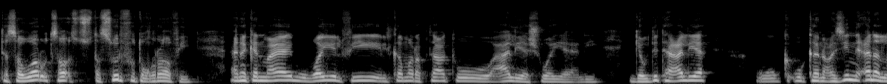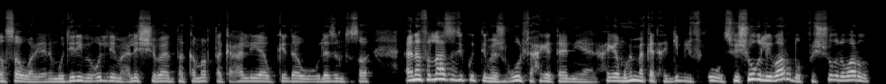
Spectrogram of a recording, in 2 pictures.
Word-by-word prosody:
تصوره 170 +5 +4
تص 180 -1 +1
تصوير 215 -2 +3
فوتوغرافي 145 -7 -2 0.4
أنا 175 +2 +4
كان 180 0 +2
معايا 190 +3 +5
mobile 175 +2 +1
فيه 175 -2 -2
الكاميرا 165 +2 -4
بتاعته 155 -3 -3
عالية 145 0 -1
شوية، 125 -1 -4
يعني 115 +1 -12 0.3
جودتها 140 +6 0
عالية 180 +2 +3 0.5
وك 140 +3 -9
وكانوا 165 -1 0
عايزني 195 +9 +2
أنا 200 -1 +6
اللي 155 -4 +2
أصوّر، 135 -5 0
يعني 120 +3 -6
مديري 165 +7 0
بيقول 160 +3 -3
لي 165 - -1
"معلش 150 +3 -1
بقى 145 0 0
أنت 135 -1 -7
كاميرتك 140 -1 -6
عالية 150 +3 -2
وكده 140 +2 -4
ولازم 135 +1 -3
تصو" 130 +2 -4 0.4
أنا 220 +4 +8
في 220 - -1
اللحظة 225 -2 +3
دي 205 - 0
كنت 195 -3 -4
مشغول 140 +6 0
في - - -6
حاجة 155 -2 0
تانية، 135 -3 -3
يعني 110 -1 -10
حاجة 165 -1 0
مهمة 170 +3 +3
كانت 155 -4 -2
هتجيب 140 +6 -4
لي - - -6
الفلوس 145 +2 -4
في 175 - +2
شغلي 230 -4 +5
برضه، 205 - +2
في - - -23
الشغل 205 -4 -1
برضه. 185 -7 +1
155 Hz, 190 wpm, -23 LUFS, 135-180 Hz, 0.5 s, أنا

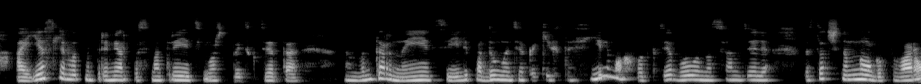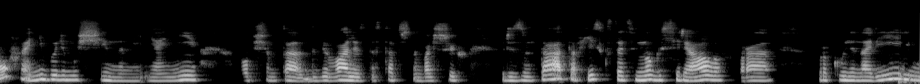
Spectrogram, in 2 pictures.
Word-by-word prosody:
А 170 - +3
если 265 - +2
вот, 230 -1 +1
например, 200 0 +1
посмотреть, 190 +1 -1
может 180 0 -4
быть, 170 0 -7
где-то 170 -3 -3 0.4
в 190 -1 -1
интернете 195 -5 +2
или 180 +4 0
подумать 205 -1 +1
о 195 - -1
каких-то 195 +1 -11
фильмах, 250 - -1
вот 185 0 -8
где 220 +2 -3
было 210 +1 +1
на 195 -1 +1
самом 195 +1 -5
деле 195 -1 -3 0.3
достаточно 240 +4 -4
много 220 -5 +5
поваров 195 - +3
и - - -3
они 220 +4 +3
были 220 -1 +1
мужчинами, 185 -5 -3
и 170 -1 -10
они 195 +6 -1 0.4
в - - -8
общем-то 180 -2 -2
добивались 180 0 +3
достаточно 190 0 -10
больших 175 +2 -6 0.3
результатов. 185 +7 +2
Есть, 225 +2 0
кстати, 205 -3 -3
много 200 0 +4
сериалов 200 0 +3
про 175 +1 -1 0.4
про 185 -1 -4
кулинарию 195 +4 +2
195 Hz, 140 wpm, -20 LUFS, 180-210 Hz, 0.4 s, много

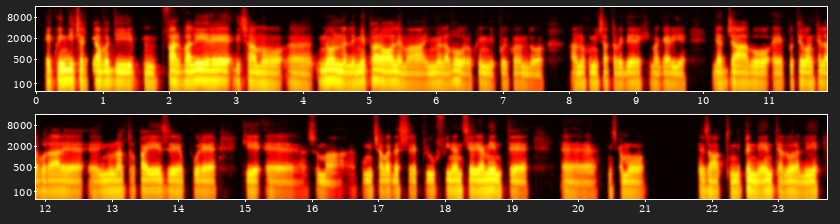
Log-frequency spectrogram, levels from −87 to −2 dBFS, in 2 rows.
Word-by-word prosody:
E 115 - +1
quindi 120 +1 +5
cercavo 115 -1 +4
di, 115 -1 +2 0.2
mhmm, 105 -1 -5
far 120 0 +5
valere, 120 +1 +6
diciamo, 105 -3 -1
ehm, 105 -3 -5
non 125 -1 +5
le 110 -1 +1
mie 115 0 +2
parole, 115 -3 +5
ma 100 -1 -1
il 100 - -5
mio 105 +1 -1
lavoro. 105 -1 0
Quindi, 105 -1 -5
poi, 105 -1 -7
quando 100 -2 -5 0.4
hanno 105 +1 -2
cominciato 110 0 -4
a 105 - -4
vedere 105 +1 0
che, 105 - -21
magari, 100 -1 -3 0.4
viaggiavo 105 -1 +1
e 100 -1 -4
potevo 110 +1 -1
anche 110 +1 -1
lavorare, 105 -1 0
eh, 100 - -7
in 105 +1 -3
un 110 0 -1
altro 105 +1 -3
paese 110 -1 0
oppure 105 0 -2 0.3
che, 105 -1 -2
ehm, 95 -2 -5
insomma, 100 0 -7 0.2
cominciavo 105 0 -3
ad 105 - -2
essere 105 0 -4
più 110 0 -5
finanziariamente, 110 -2 +1 0.4
ehm, 95 -1 -6
diciamo, 100 -2 -5 0.7
esatto, 105 -1 -3
indipendente, 105 -1 0
allora 100 0 0
lì 100 +2 -2
105 Hz, 130 wpm, -24 LUFS, 100-110 Hz, 0.7 s, valere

